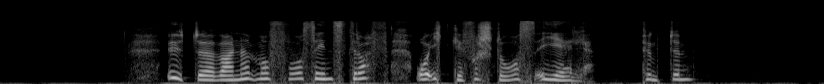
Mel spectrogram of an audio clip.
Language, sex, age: Norwegian, female, 52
